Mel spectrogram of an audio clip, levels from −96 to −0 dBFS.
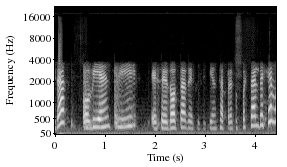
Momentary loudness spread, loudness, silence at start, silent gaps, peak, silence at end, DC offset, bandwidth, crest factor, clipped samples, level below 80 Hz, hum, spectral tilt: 14 LU; -20 LUFS; 0.05 s; none; -2 dBFS; 0 s; under 0.1%; 14 kHz; 18 dB; under 0.1%; -46 dBFS; none; -5 dB/octave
